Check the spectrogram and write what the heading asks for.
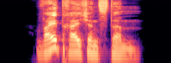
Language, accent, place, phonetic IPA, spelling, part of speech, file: German, Germany, Berlin, [ˈvaɪ̯tˌʁaɪ̯çn̩t͡stəm], weitreichendstem, adjective, De-weitreichendstem.ogg
- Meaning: strong dative masculine/neuter singular superlative degree of weitreichend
